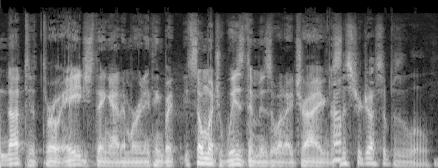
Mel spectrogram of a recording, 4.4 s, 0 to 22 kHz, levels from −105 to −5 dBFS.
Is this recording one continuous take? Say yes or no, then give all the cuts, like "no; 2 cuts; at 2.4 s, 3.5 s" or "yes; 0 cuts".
no; 1 cut; at 3.4 s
